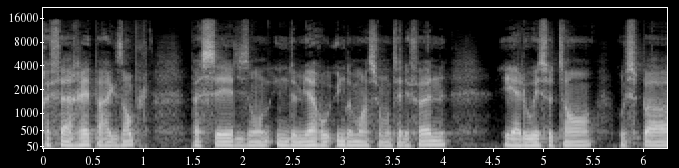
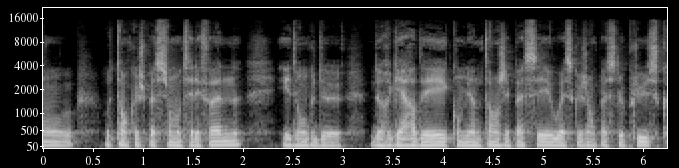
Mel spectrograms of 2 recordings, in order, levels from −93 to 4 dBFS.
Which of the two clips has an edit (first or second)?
first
